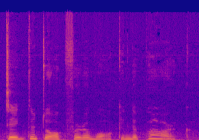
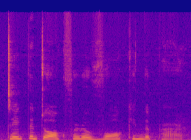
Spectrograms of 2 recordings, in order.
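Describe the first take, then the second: First: The word park is stressed. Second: The word dog is stressed.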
